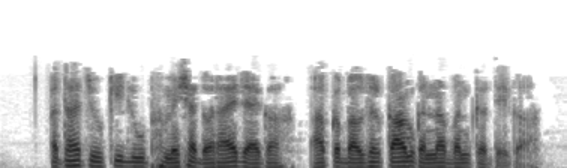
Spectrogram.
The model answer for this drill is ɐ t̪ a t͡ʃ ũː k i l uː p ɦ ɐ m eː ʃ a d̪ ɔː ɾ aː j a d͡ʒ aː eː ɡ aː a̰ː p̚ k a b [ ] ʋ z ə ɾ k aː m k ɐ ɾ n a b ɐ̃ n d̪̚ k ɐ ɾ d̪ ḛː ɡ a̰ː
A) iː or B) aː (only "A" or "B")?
B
